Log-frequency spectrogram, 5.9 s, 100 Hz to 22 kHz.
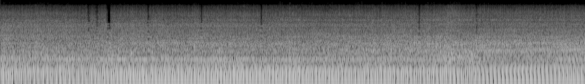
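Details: Husqvarna YTH2454 mower, 24 hp Intek V-twin, after carburetor rebuild with a kit: steady even drone with smooth low beat, no misses or knocks; running cleanly, declared fixed.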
